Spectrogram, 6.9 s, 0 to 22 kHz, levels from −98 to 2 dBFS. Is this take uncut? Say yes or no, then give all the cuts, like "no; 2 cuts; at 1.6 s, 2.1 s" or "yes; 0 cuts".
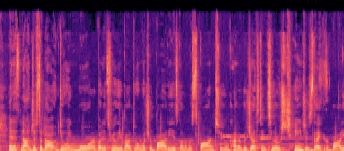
yes; 0 cuts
